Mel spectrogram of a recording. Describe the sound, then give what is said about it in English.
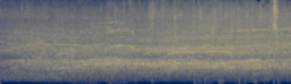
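An audience at the Royal Albert Hall cheers and whoops for Greta Thunberg in a steady, sustained roar for a few seconds, with many overlapping voices and scattered high shouts, and no single speaker standing out. “Yeah, you can cheer Greta Thunberg.”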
